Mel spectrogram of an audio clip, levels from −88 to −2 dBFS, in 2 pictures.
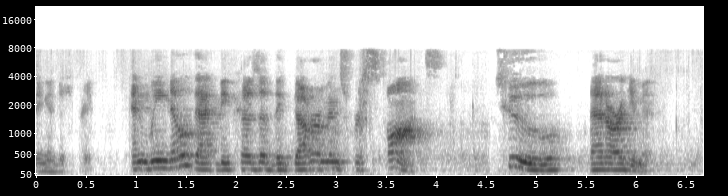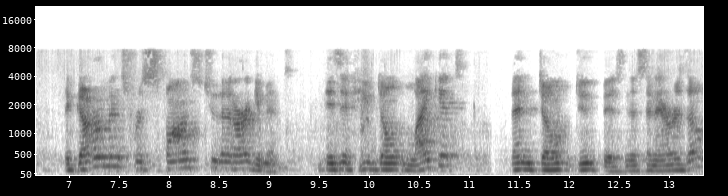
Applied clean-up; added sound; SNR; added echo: neural separator model SepFormer DNS4.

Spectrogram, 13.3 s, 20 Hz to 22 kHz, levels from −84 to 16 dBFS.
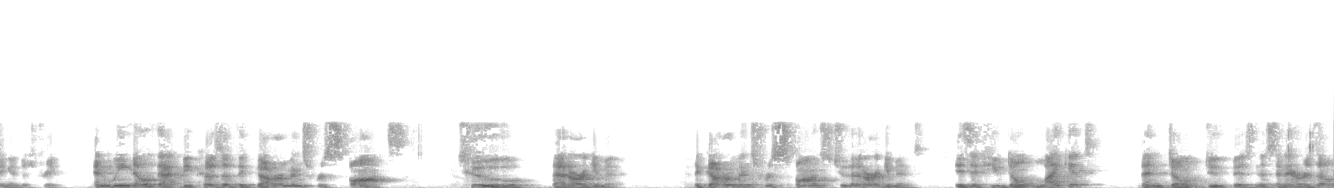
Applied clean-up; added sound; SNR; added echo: none; none; none; none.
